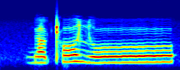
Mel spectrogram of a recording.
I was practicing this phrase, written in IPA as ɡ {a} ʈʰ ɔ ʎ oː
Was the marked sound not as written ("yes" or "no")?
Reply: no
